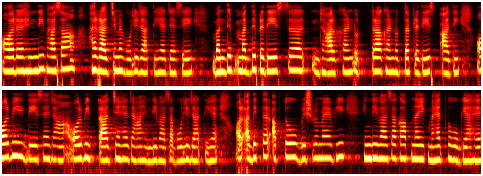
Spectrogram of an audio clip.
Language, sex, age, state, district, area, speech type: Hindi, female, 18-30, Madhya Pradesh, Hoshangabad, urban, spontaneous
